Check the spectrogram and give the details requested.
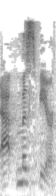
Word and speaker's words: atmosphere: Atmosphere. Atmos. Good. Atmosphere. 분위기. 예. 분위기. 여기스펠링이 그 PH가 들어가잖아요. 중간에서. 그 발음이 F 발음으로 해야 돼요.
